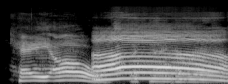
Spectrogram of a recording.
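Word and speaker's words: Kao: connection in my head he wears boxing gloves and he punches people so you pronounce his name k.o sort of like arby's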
